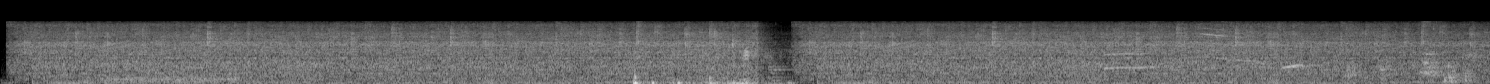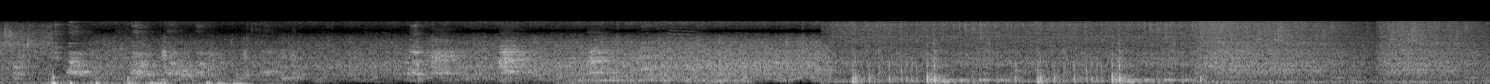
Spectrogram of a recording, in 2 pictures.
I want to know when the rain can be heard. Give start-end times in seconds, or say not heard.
0.0-29.7.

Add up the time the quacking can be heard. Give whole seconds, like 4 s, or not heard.
4 s.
